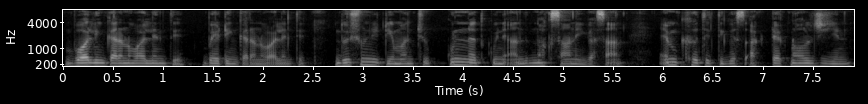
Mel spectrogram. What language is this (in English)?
Kashmiri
